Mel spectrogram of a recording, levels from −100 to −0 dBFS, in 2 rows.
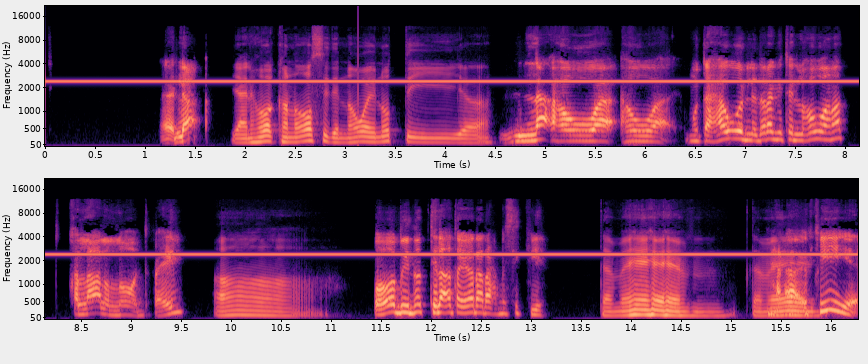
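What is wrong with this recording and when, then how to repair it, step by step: tone 2400 Hz -25 dBFS
3.13 pop -12 dBFS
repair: de-click; notch 2400 Hz, Q 30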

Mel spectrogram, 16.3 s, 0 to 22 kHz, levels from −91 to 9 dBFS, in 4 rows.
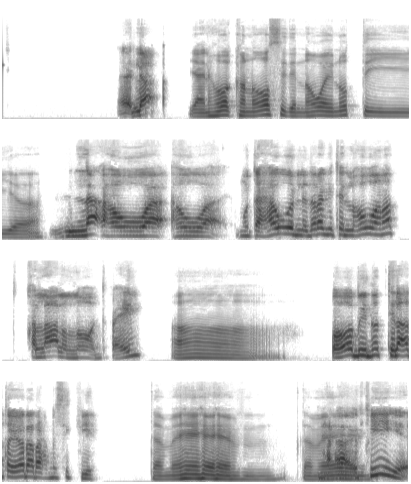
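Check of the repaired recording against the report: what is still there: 3.13 pop

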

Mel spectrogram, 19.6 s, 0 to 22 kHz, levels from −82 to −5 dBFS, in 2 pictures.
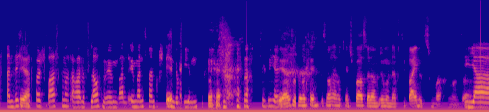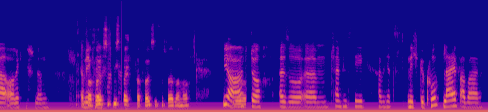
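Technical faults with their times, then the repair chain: hum 50 Hz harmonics 6 -37 dBFS
4.94 pop -13 dBFS
9.61 pop -12 dBFS
12.22 pop -14 dBFS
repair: de-click; de-hum 50 Hz, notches 6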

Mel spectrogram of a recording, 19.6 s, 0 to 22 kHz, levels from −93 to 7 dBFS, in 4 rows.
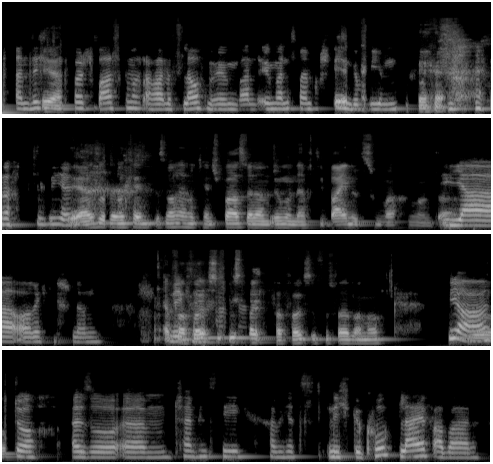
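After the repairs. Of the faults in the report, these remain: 4.94 pop

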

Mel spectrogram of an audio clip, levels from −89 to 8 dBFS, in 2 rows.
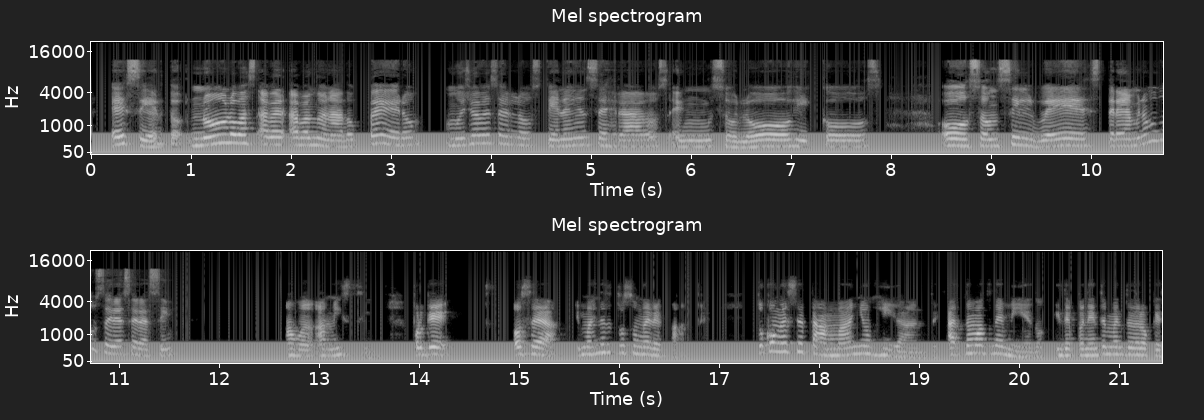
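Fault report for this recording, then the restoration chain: buzz 60 Hz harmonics 10 -26 dBFS
crackle 42/s -26 dBFS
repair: de-click; de-hum 60 Hz, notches 10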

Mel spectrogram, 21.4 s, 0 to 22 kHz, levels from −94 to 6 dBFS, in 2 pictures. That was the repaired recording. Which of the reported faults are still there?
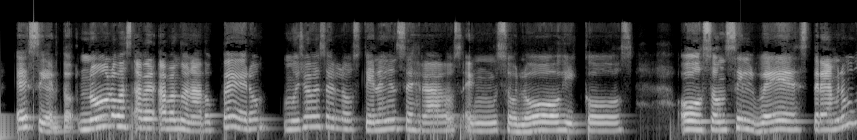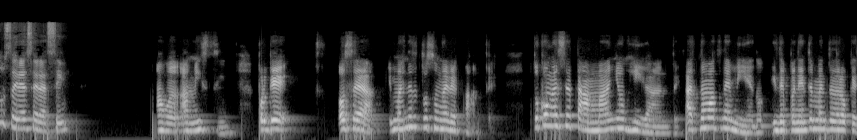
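none

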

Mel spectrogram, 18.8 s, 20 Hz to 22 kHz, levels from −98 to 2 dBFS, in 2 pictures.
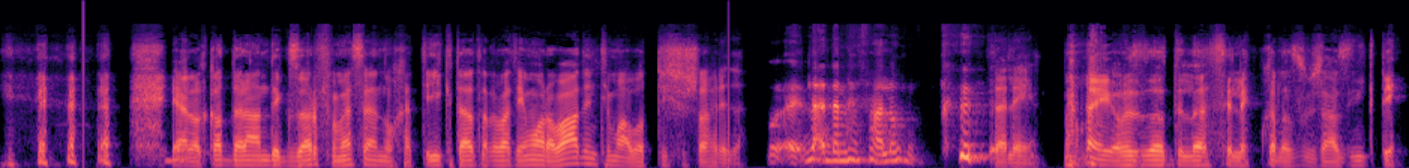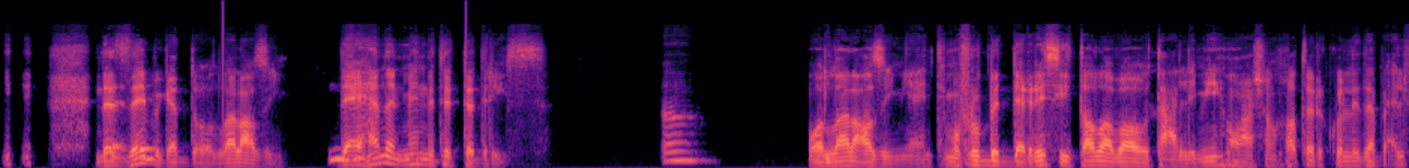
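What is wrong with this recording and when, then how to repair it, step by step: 0.55 pop -5 dBFS
4.85 pop -14 dBFS
10.87 pop -7 dBFS
12.49 pop -9 dBFS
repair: de-click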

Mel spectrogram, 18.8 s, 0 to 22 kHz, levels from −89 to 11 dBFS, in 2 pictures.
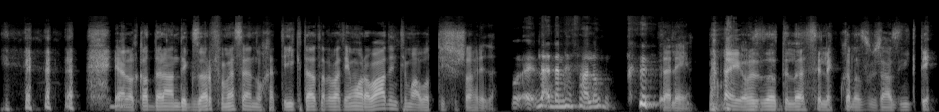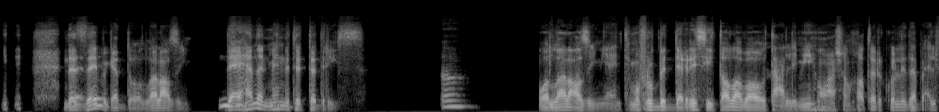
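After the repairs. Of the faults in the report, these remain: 4.85 pop

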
